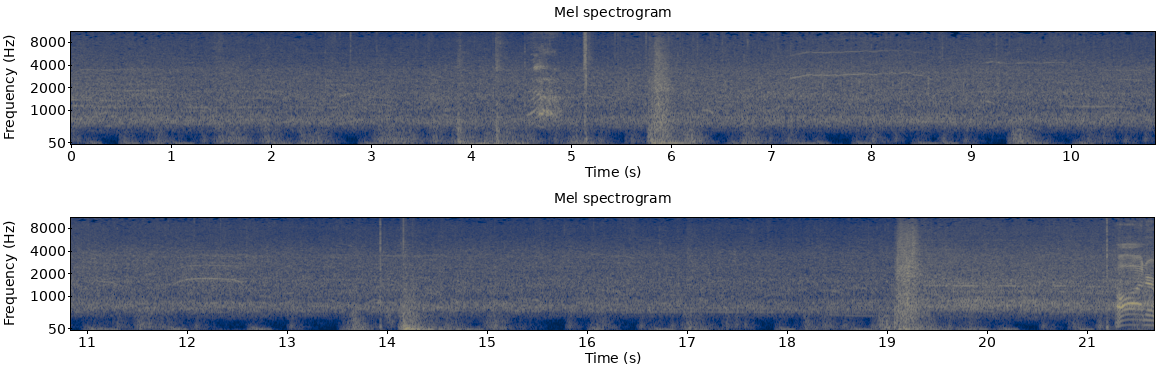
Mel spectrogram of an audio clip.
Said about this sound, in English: Oh, and her boot hits the mark.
